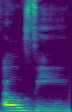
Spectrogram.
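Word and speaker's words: Elzey: My last name is LZ, like the two letters LZ, but it's spelled E-L-Z-E-Y.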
